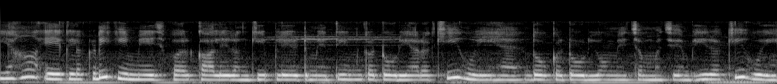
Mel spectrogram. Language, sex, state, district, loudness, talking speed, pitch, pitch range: Hindi, female, Chhattisgarh, Raigarh, -14 LUFS, 185 wpm, 215 Hz, 210-230 Hz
